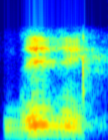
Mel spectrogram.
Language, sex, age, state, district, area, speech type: Hindi, male, 45-60, Madhya Pradesh, Betul, urban, conversation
